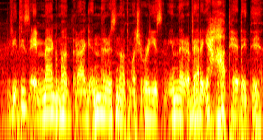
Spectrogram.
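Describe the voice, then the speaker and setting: In a put-on character voice, a man speaks with very deep, low pitch at a moderate pace and hardly any pauses, over clear background noise. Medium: actual play. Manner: dry, literal.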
